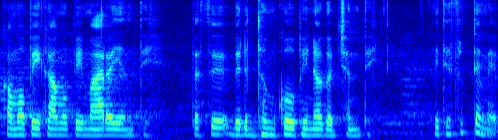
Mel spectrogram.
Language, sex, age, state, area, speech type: Sanskrit, male, 18-30, Assam, rural, spontaneous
